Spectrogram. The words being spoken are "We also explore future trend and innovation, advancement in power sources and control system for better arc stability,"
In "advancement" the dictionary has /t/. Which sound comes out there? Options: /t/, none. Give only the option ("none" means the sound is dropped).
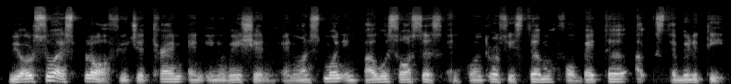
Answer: none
